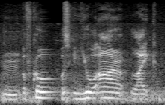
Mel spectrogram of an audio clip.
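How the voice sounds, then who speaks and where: A man's voice: a little high, fairly even intonation, slow, background noise. A man acting as game master, narrating a tabletop game over voice chat in a playful, teasing way and repeating words as he thinks.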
